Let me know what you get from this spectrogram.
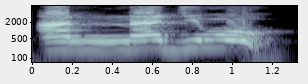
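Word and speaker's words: النجم: Karena cara membacanya berbeda. Baik, kita ulangi. Najmun an-najmu.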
